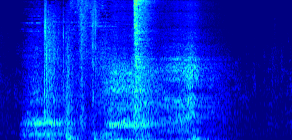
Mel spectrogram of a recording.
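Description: A magical spell effect whooshes and booms, then fades away.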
